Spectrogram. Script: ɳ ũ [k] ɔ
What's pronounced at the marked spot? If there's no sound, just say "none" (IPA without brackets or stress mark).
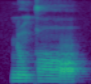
k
